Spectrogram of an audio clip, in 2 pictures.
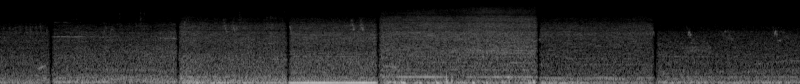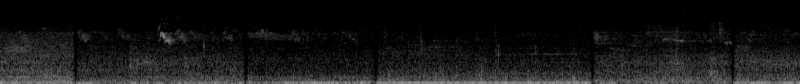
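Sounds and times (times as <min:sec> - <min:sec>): birds chirping: 0:06.8 - 0:16.0.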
